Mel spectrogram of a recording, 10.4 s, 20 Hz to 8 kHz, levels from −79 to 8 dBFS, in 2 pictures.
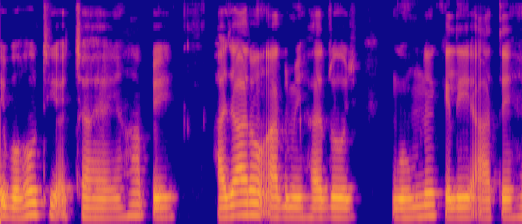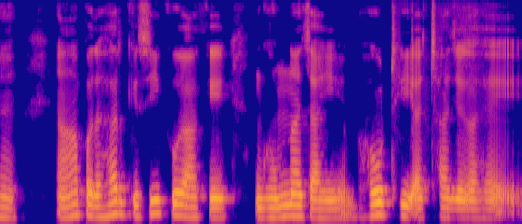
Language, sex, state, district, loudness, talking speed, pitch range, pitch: Hindi, male, Bihar, Lakhisarai, -16 LUFS, 170 wpm, 125-150 Hz, 130 Hz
